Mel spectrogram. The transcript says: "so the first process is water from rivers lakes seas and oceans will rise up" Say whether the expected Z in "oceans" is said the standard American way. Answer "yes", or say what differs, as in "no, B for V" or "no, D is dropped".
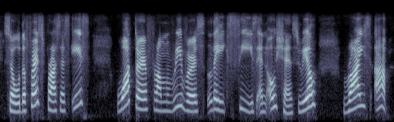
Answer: no, S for Z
